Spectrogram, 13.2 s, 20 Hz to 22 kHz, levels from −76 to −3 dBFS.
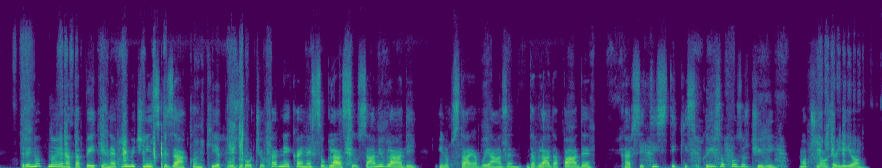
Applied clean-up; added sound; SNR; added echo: neural mask model Resemble Enhance denoiser.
